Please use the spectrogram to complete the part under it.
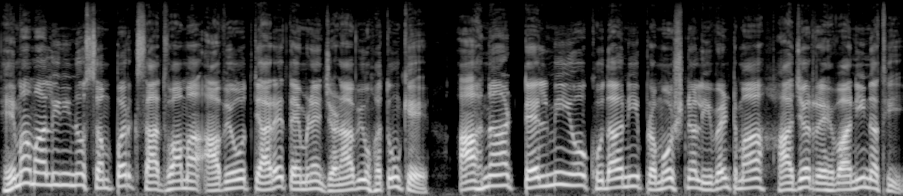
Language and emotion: Gujarati, neutral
